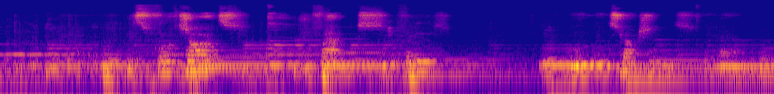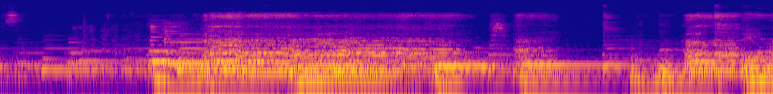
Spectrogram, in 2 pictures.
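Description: Live acoustic folk band: a man singing over strummed acoustic guitar and upright bass. The music gets louder and fuller a little past the middle.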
